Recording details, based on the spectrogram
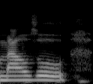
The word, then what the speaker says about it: Mousehole: Well, it's spelt Mousehole, but I believe it's pronounced Mosul. – I think it's like that Mosul or Mousel, because I remember reading a a book, a children's book about a cat who lived in in Mousel.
